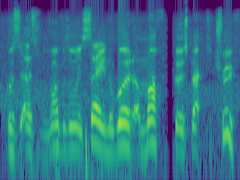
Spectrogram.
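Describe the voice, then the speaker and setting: A man's voice: sits high, quick pace, slight background noise, rough recording. A man with a London accent, preaching outdoors and telling a long anecdote, blunt and profane. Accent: London English. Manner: blunt, profane, rambling storyteller. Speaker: street preacher. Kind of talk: outdoor religious talk, anecdote. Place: outdoors in a city street.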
